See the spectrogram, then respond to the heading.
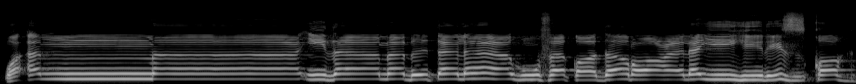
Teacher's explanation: وَأَمَّا میم مشدد میں ایک الف کا غنہ ہوگا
